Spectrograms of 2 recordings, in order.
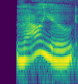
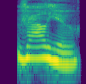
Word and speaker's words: value: Value is pronounced with the long U. Value.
